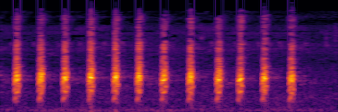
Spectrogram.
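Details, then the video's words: Hen red junglefowl calling for a male, giving twelve crisp clucks in three seconds at a steady, quick pace before falling silent. "le bruit d'une poule sauvage,เสียงไก่ป่าร้องหาถู่หาตัวผู้,ສຽງໄກ່ປ່າຮ້ອງຫາຄູ່ຮັກ, poj qaib qus see"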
